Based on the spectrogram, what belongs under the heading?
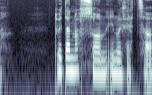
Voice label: "noson", Welsh

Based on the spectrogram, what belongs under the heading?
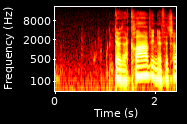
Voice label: "claf", welsh

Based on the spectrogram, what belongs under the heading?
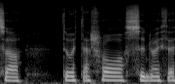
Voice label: "rhos", Welsh

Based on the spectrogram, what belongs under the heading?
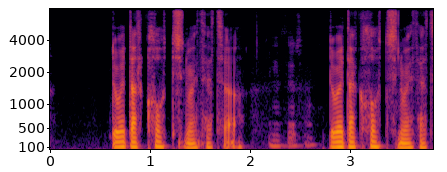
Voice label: "clwt", Welsh

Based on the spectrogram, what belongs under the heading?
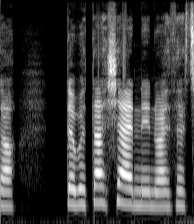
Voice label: "lleen", Welsh

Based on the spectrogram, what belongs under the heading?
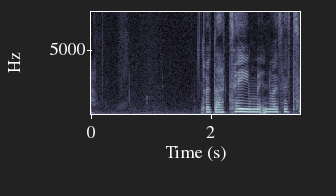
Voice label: "teim", Welsh

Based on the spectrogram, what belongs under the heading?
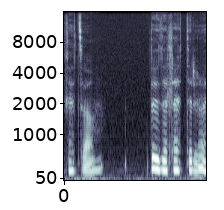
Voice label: "lledr", Welsh

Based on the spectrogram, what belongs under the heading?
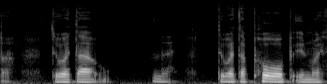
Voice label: "pob", Welsh

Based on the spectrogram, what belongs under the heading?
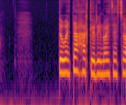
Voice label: "hagr", Welsh

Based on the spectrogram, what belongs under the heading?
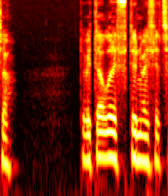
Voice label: "lifft", Welsh

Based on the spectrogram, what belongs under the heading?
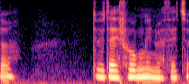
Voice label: "rhwng", Welsh

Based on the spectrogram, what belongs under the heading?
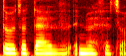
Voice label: "deddf", Welsh

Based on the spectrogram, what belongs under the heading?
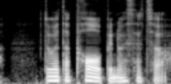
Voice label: "pob", Welsh

